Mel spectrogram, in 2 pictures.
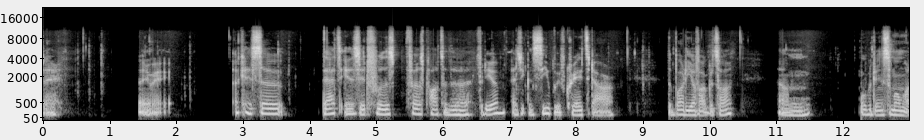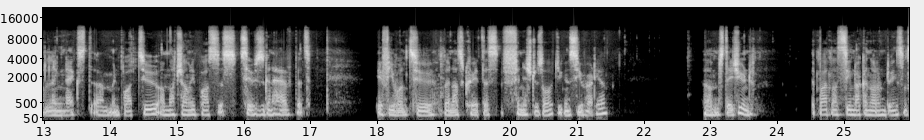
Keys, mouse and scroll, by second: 0.2-0.5 scroll up 1, 0.4 q, 0.5-3.1 right drag, 1.0 ctrl+r, 3.7 Tab, 4.6 z, 4.9-11.8 middle drag, 7.3 z, 8.3 a, 12.0-20.5 middle drag.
